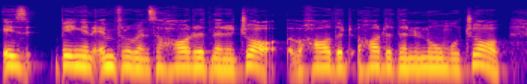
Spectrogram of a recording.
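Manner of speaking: usual speaking voice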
